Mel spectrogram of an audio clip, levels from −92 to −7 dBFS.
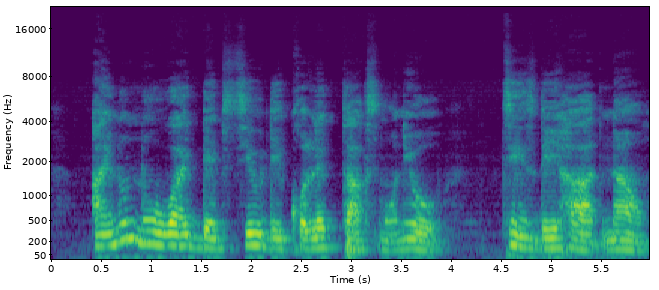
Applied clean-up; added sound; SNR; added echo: none; none; none; reverberation time 0.2 s.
